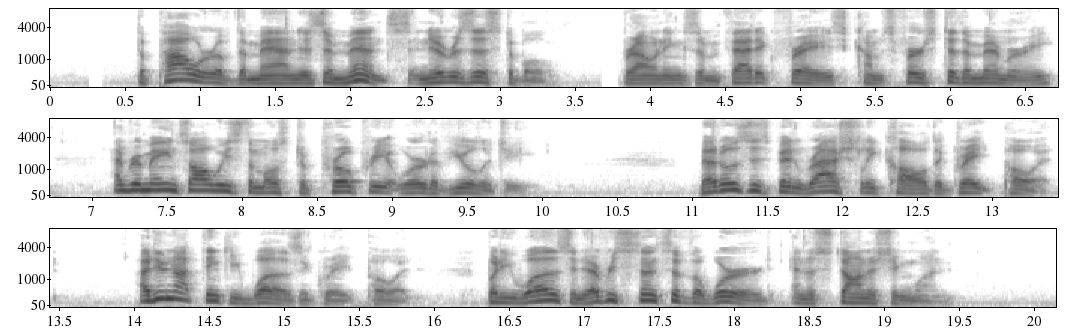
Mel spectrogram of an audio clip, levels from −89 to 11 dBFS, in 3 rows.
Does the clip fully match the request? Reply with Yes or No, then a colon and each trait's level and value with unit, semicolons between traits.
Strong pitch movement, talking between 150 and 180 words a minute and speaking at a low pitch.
Yes: wide, 6.0 semitones; average, 165 wpm; low, 125 Hz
